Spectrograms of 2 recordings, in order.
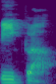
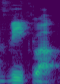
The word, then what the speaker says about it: bicla: And properly pronounce it, it was a B. V is a B in Spanish. So you say bicla, not vicla.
